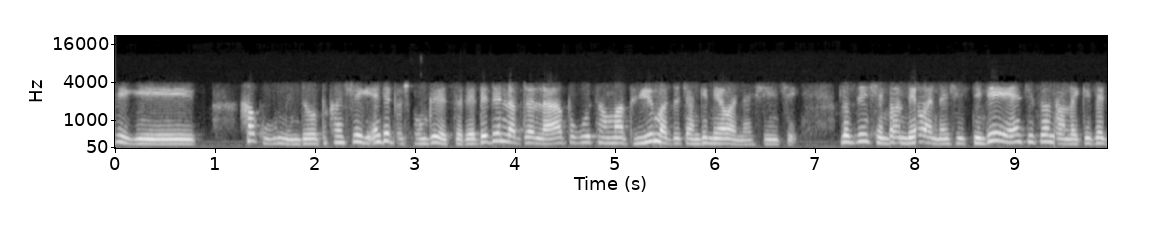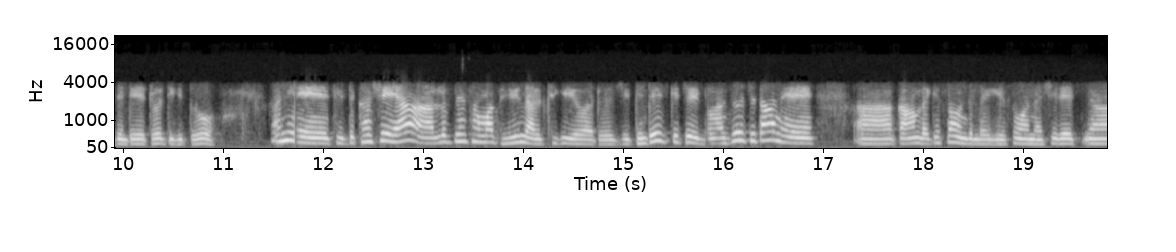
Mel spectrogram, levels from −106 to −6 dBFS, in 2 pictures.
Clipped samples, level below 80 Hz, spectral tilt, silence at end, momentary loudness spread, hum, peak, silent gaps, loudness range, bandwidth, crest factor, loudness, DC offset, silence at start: under 0.1%; -62 dBFS; -8 dB/octave; 0 s; 8 LU; none; -4 dBFS; none; 2 LU; 4.1 kHz; 18 dB; -22 LUFS; under 0.1%; 0 s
